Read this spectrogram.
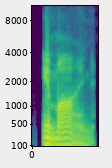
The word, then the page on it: imine: American English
